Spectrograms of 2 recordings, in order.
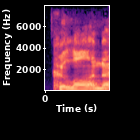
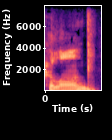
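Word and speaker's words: Colón: I've heard it pronounced Colon. – Well, that was by me just now. – Yeah. Well, yeah, but he's born Puerto Rico, so it'd be Colon. – Oh, Colon. Yeah.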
